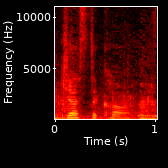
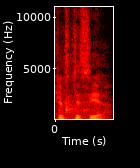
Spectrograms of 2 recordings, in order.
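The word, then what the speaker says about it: Justiciar: He's a Justicar, a Thalmor. It's pronounced Justicia.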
